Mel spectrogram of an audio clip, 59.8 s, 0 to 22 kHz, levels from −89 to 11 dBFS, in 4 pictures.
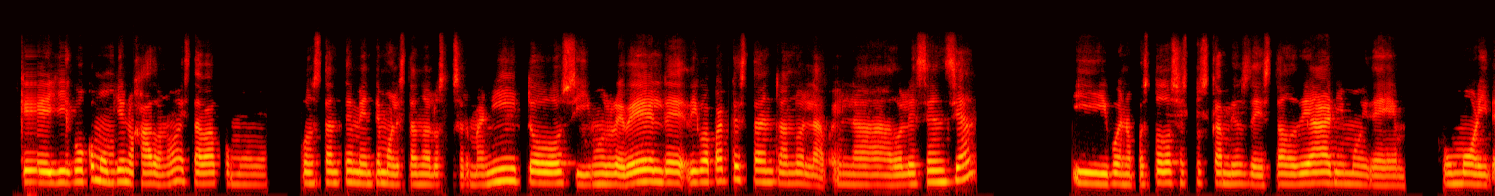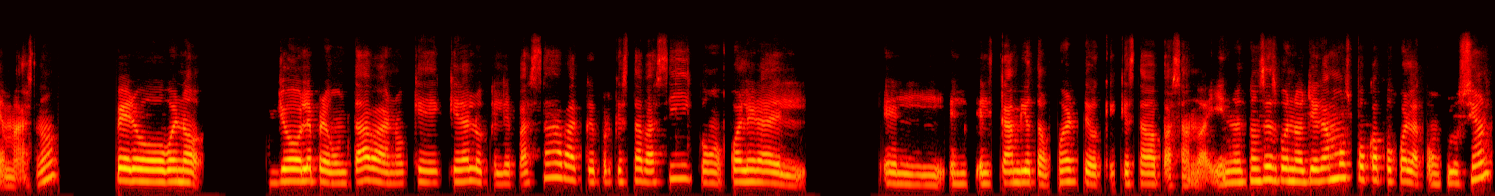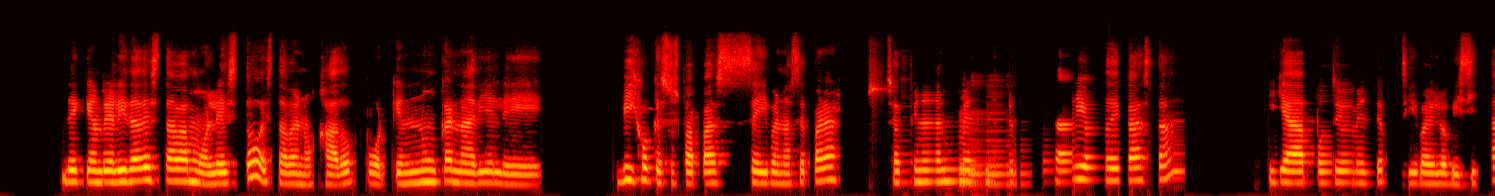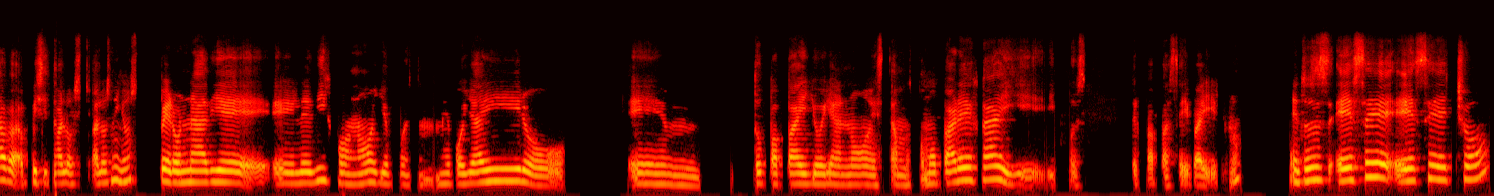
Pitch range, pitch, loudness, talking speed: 175-215 Hz, 195 Hz, -27 LUFS, 160 wpm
